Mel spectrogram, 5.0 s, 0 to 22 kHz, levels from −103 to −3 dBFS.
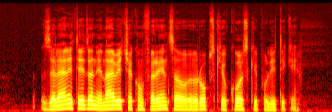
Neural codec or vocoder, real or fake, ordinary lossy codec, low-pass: none; real; none; 19.8 kHz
